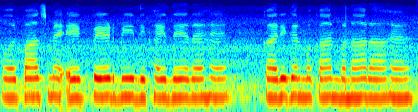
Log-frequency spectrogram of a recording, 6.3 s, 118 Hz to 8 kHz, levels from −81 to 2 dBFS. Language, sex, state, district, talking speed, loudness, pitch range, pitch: Hindi, female, Rajasthan, Bikaner, 135 wpm, -13 LUFS, 205-210 Hz, 205 Hz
